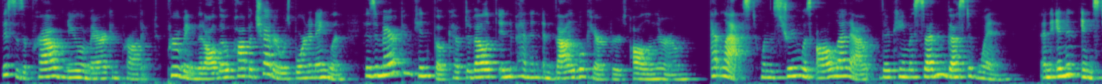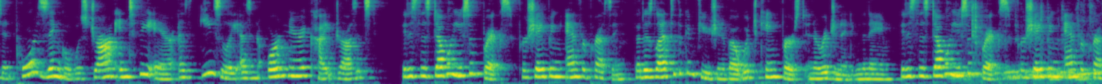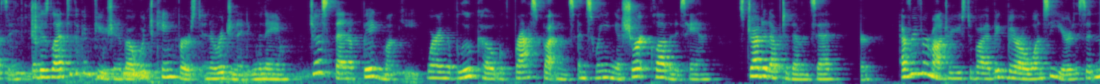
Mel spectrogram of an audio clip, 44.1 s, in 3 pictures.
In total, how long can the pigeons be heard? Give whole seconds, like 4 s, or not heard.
8 s.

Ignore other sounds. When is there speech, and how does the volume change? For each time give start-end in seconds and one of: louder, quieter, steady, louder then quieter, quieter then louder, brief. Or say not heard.
0.0-44.0 steady.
